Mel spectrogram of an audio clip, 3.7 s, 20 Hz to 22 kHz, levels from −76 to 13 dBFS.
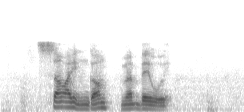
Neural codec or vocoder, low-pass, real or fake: codec, 16 kHz in and 24 kHz out, 0.6 kbps, FocalCodec, streaming, 2048 codes; 5.4 kHz; fake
